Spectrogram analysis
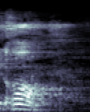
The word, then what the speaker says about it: grand: Et si je dis elle est Elle est grande, grande, je le prononce.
